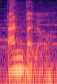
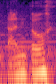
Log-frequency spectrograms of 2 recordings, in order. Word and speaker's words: Tantalo: I wonder why I have a difficult time pronouncing his name. Tantalo. Sometimes I get to say Tanto.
